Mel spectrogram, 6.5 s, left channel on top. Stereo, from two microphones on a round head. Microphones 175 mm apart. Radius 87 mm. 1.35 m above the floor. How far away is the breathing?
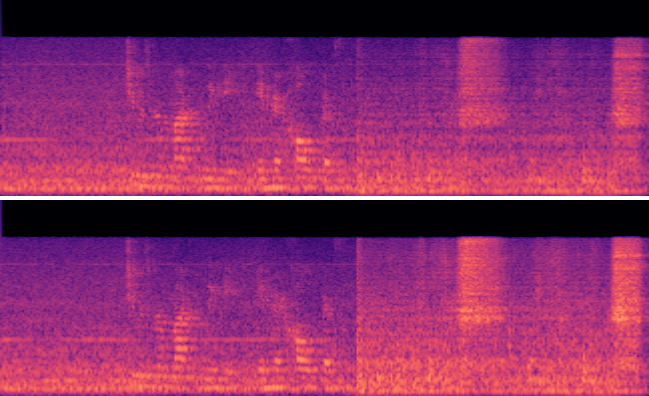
About 0.6 m.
